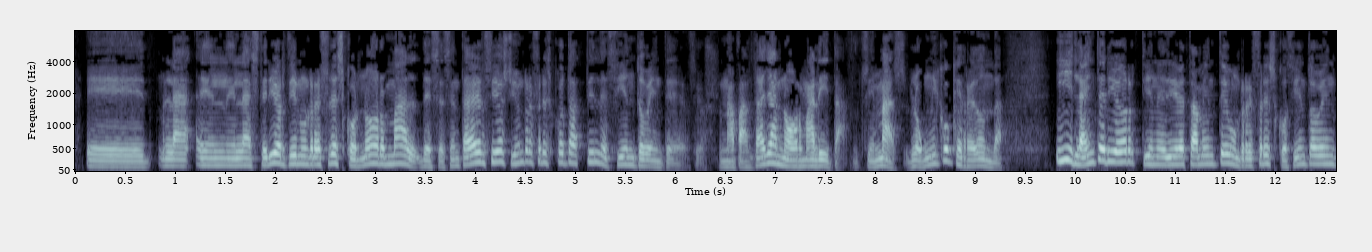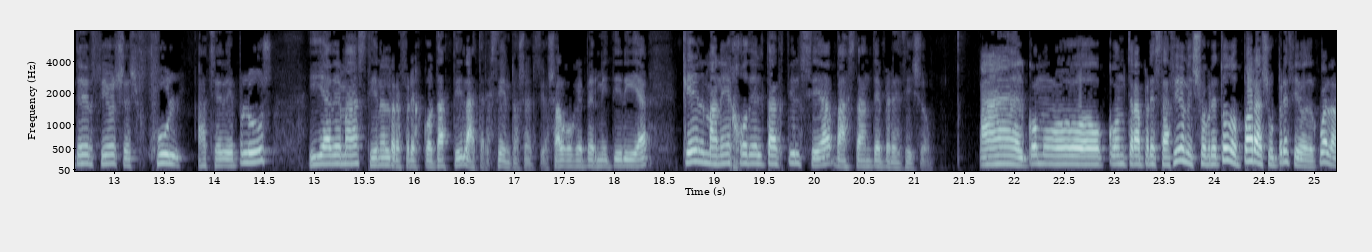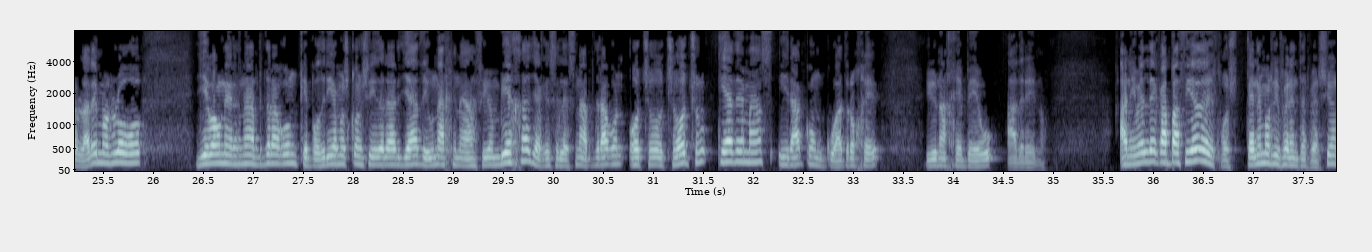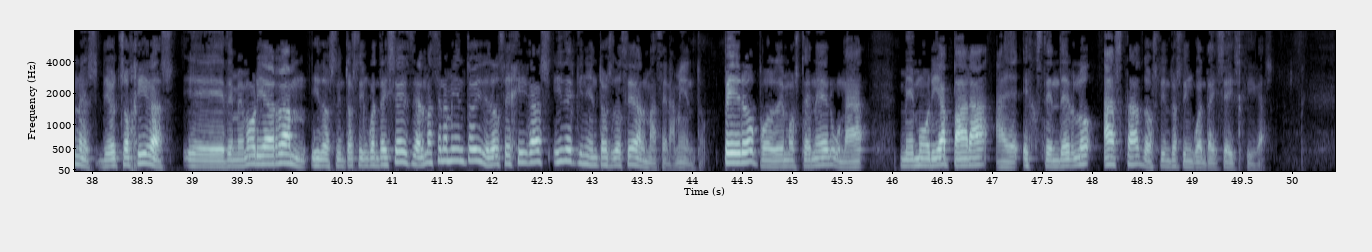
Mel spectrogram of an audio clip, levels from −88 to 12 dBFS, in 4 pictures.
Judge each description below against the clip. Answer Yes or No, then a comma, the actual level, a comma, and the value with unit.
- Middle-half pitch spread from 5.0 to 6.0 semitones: Yes, wide, 5.5 semitones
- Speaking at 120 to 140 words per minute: No, average, 165 wpm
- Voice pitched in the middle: Yes, medium, 160 Hz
